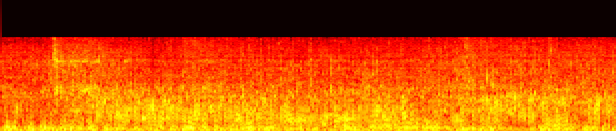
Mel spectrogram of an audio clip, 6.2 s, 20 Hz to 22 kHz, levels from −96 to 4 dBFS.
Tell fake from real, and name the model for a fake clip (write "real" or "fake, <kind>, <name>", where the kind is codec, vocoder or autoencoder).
fake, vocoder, HiFi-GAN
